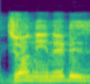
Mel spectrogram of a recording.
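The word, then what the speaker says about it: Ioannidis: the director here uh Johnny Unitas he he yeah it's a Greek name you know is John unit is the correct way of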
